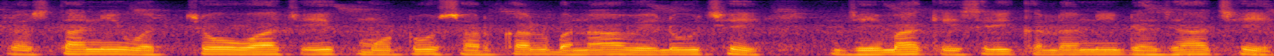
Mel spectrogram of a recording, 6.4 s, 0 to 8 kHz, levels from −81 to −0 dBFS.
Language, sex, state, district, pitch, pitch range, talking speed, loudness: Gujarati, male, Gujarat, Valsad, 115 Hz, 110-120 Hz, 120 wpm, -16 LUFS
